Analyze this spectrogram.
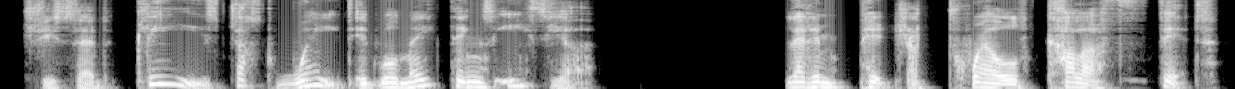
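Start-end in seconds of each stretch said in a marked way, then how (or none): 0.7-3.0 pleading woman. A narrator's reading. Mola begs her companion to wait, high and pleading. 3.9-6.1 high, dismissive woman; female voice. A narrator's reading. Woman brushes off someone's coming fit, high and dismissive. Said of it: "a familiar female voice came out".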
